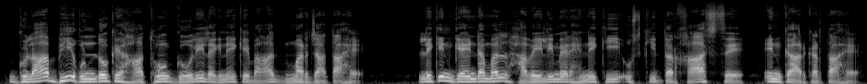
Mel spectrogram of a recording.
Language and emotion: Urdu, neutral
